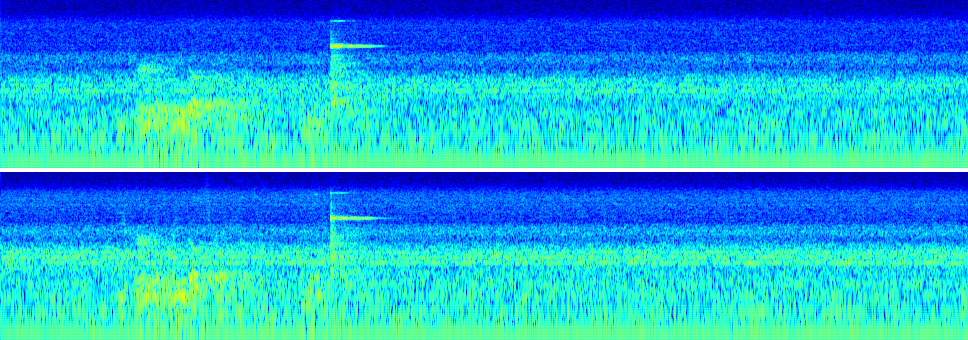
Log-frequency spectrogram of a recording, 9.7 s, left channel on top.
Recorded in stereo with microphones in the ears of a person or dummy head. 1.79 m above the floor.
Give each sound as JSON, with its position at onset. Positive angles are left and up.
{"t": 1.2, "sound": "a man speaking", "side_deg": -60, "distance_m": 1.5}
{"t": 3.3, "sound": "a piano", "side_deg": -25, "distance_m": 2.0}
